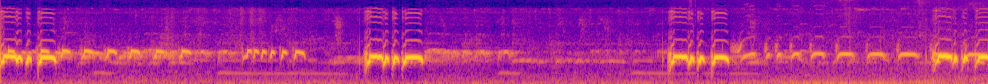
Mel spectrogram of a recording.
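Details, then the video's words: Zebra dove song in the big 'kung' style, a tutoring recording for other doves: a loud double coo followed by long fast strings of short rolling notes, several phrases over the clip. "Perkutut Lokal Gacor Suara Kung Besar Masteran Burung Perkutut Agar Bunyi"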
